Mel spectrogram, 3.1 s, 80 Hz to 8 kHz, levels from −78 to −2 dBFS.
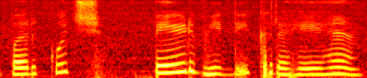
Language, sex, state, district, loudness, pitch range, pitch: Hindi, female, Karnataka, Bangalore, -16 LUFS, 225-285 Hz, 240 Hz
